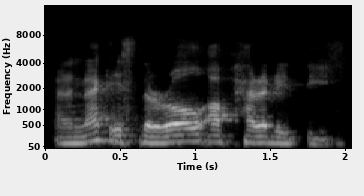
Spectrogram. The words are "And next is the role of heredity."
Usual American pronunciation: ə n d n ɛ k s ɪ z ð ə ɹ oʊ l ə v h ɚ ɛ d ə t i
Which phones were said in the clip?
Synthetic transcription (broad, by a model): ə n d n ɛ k ɪ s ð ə ɹ oʊ l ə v h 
